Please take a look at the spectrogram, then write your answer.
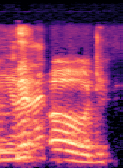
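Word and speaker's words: מאוד: So mi'od. So the aleph has no sound, and then you have the dot. So you're going to say just the o and the d sound at the end.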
